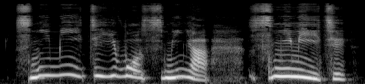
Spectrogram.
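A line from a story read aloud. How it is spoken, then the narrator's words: Terrified shriek. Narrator (Russian): взвизгнула Корсакова, насмерть перепуганная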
